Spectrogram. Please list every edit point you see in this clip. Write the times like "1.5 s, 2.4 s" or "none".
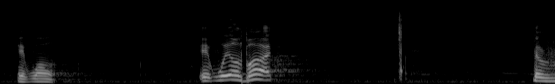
2.4 s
